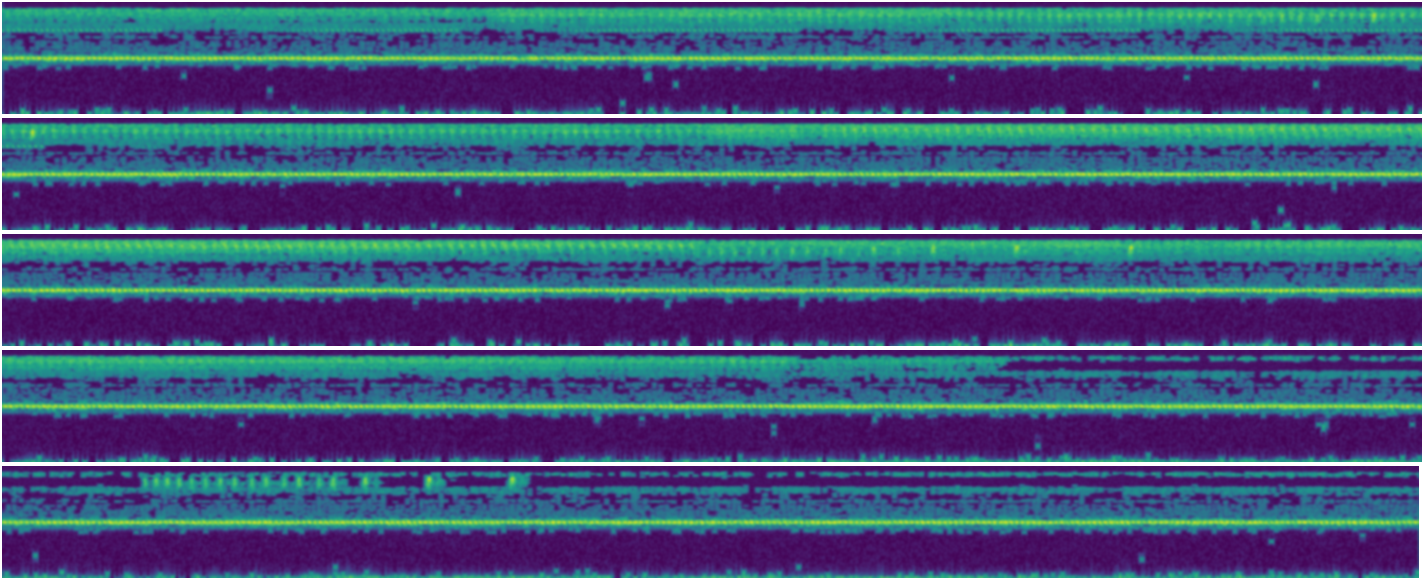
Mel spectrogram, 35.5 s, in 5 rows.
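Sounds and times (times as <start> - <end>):
crickets chirping on a quiet tropical night: 0.0 - 35.4.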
